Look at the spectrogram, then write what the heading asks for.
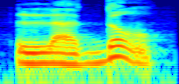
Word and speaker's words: dent: La dent. Final T not pronounced.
